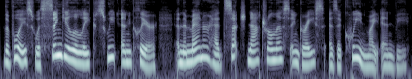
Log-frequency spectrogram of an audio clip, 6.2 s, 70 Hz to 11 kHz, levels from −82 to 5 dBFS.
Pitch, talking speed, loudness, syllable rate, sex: 210 Hz, 195 wpm, -17 LUFS, 5.3 syllables/s, female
